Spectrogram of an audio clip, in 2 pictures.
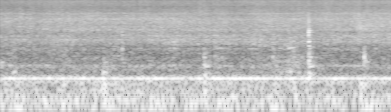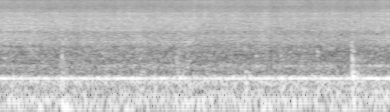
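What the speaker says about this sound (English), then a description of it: "we're going to mix this until the meat is cooked" Spiced lamb stirred and fried in a pan, a steady sizzle and hiss with occasional scrapes and taps of the utensil against the pan, continuous and close.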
